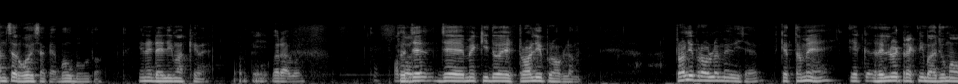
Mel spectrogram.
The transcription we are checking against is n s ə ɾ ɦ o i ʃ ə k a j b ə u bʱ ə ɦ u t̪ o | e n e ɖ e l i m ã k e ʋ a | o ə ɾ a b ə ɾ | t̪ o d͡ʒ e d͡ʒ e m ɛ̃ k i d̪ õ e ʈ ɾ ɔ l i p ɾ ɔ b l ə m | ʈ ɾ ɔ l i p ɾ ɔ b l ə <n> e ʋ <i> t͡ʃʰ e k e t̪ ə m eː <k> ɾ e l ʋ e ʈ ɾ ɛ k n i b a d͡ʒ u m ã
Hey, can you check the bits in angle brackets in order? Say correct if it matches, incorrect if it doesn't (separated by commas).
incorrect, correct, correct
